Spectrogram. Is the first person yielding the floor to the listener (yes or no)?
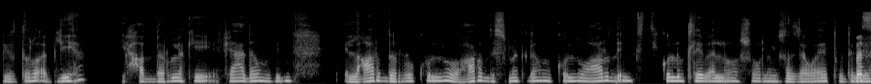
yes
